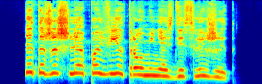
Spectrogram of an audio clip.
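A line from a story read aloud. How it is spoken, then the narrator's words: Sigh. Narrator (Russian): И вздохнула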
